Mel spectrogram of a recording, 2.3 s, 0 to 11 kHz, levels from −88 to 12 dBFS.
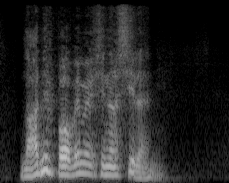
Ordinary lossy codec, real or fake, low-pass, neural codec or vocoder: AAC, 64 kbps; fake; 9.9 kHz; codec, 16 kHz in and 24 kHz out, 0.4 kbps, LongCat-Audio-Codec, fine tuned four codebook decoder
